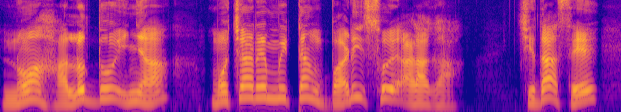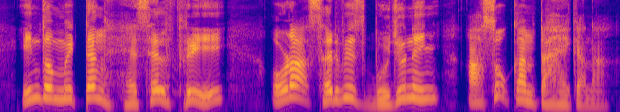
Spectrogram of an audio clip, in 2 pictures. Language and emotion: Santali, disgusted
